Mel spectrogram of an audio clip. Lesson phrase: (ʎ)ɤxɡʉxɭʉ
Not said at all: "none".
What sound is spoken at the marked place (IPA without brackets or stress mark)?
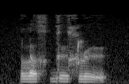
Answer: l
